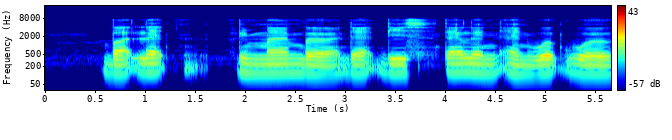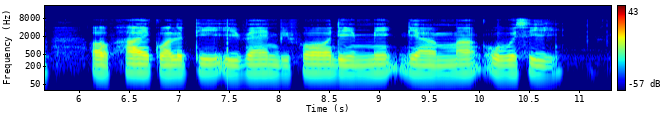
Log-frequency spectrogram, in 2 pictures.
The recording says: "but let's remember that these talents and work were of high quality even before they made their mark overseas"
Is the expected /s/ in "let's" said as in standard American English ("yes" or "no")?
no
